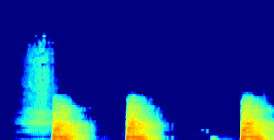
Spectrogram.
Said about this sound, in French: C'est une marmotte, ça. C'est une marmotte.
